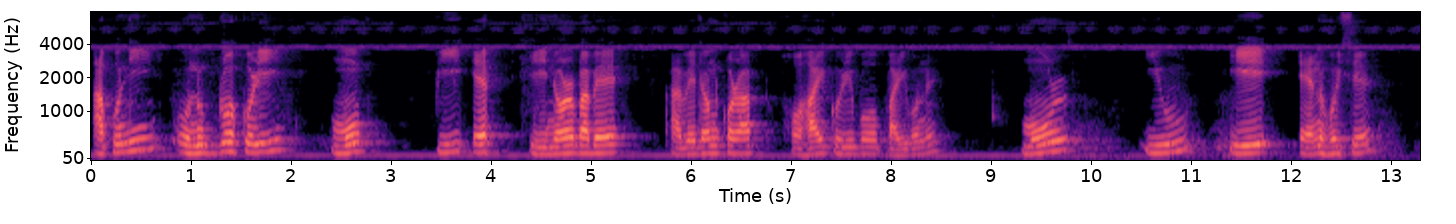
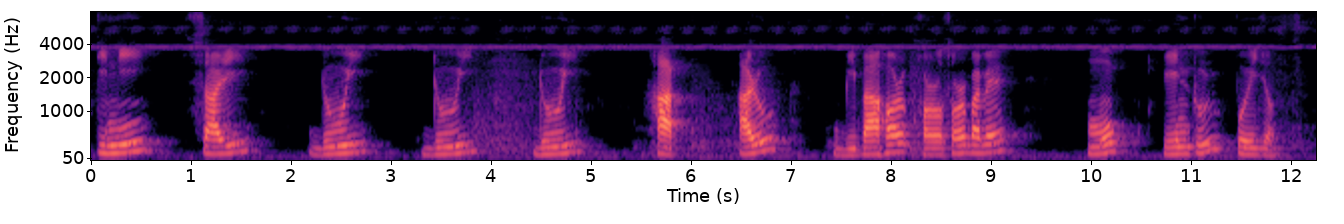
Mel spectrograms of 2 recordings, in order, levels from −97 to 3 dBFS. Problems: none marked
